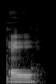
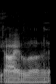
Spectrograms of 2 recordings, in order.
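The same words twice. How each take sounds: First: The name begins with an 'ay' vowel sound. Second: The name begins with an 'eye' vowel sound. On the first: "E A E I would be Ayla" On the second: "A I would be I"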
